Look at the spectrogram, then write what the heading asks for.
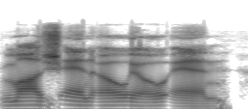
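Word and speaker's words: majnun: not a prophet but just another Magi none pronounced Majin oon one possessed by a jinn to call someone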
